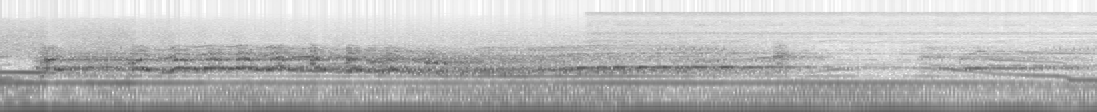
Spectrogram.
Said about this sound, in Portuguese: A primeira noite do filhote será a mais longa de todas. Há sons de caçadas. Lobos, coiotes, até onças.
